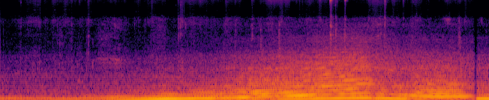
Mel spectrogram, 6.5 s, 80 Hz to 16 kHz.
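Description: Porsche 911 flat-six engine heard from inside the cabin, accelerating with the revs climbing steadily for about three seconds, then the revs drop near the end.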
